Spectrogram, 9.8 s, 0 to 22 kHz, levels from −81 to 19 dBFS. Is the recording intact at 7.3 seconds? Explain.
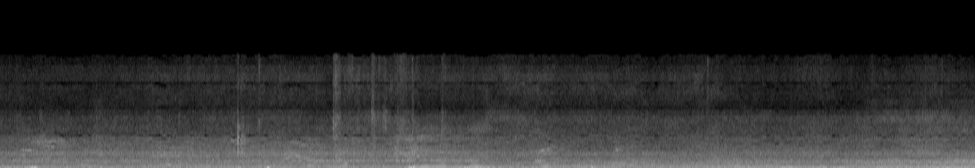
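No. At 7.3 s, as throughout the clip, the audio carries HE-AAC compression damage, likely from the codec coding only the lower spectrum and rebuilding the treble by copying lower bands upward under a coarse envelope. The damage is plainly audible and points to a very low bitrate, around 20 kbps. The result is synthetic, gritty, metallic top end with mismatched harmonics above the crossover, and nothing at all above about 14.9 kHz.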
